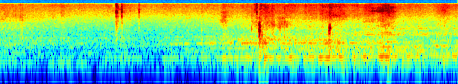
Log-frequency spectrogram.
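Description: A low, steady hum in a quiet room, with a few short ticks in the second half, like small handling noises at a lectern microphone.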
